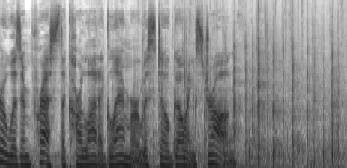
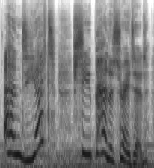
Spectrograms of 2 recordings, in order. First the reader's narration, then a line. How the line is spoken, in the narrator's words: JJ cried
